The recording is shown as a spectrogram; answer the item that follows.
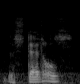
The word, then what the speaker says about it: shtetls: Those were the shtetls?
